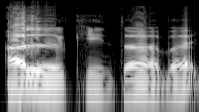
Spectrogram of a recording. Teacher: Kemudian al-kitab, jelaskan alnya di sini kita namakan dengan alif lam qamariyah, yaitu alif lam yang kita tuliskan dan kita baca dengan jelas suara lamnya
